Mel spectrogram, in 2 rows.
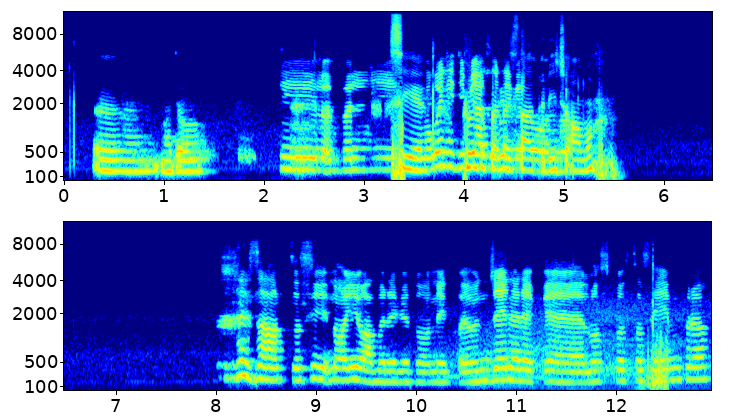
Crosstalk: present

